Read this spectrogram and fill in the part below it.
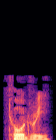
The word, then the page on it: tawdry: ‘tɔ:drı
